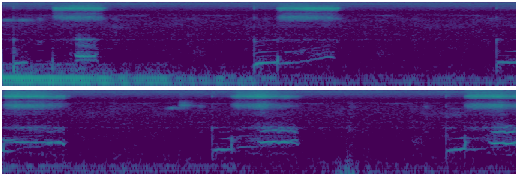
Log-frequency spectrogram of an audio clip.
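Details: Sleeping cat with soft, rhythmic snoring and faint snorting breaths under some background noise; snoring.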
